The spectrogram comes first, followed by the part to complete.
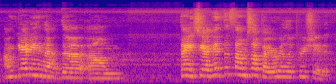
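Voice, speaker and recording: Chatty psychic lady on a livestream, rambly, bright voice, echoey and kinda far from the mic. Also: high voice, lively intonation, moderate pace. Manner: rambling, breaks off mid-thought, chatty. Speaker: live show host and psychic. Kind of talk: casual live chat with viewers, giving psychic impressions. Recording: echoey room, distant mic, faint noise.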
